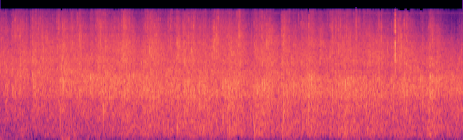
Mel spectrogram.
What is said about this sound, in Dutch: Nou, ik wilde jullie om een applaus vragen. Ik vind het zo mooi dat dat spontaan gaat.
